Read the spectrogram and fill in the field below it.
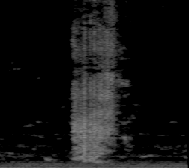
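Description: Powder pours with a soft hiss into a plastic jar.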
